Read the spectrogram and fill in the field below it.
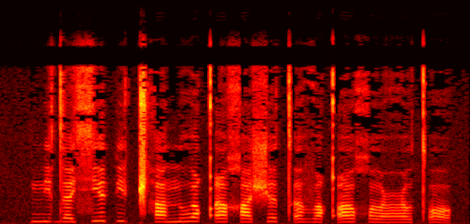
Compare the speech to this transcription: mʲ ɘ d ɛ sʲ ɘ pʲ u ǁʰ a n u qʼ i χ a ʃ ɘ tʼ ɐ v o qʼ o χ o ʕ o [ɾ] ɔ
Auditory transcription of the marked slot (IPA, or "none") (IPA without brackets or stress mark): tʼ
